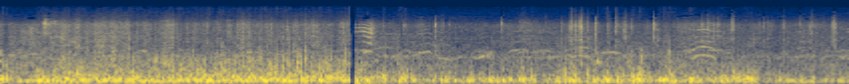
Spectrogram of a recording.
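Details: Flock of snow geese at Merced National Wildlife Refuge in January; dense honking chorus with distinct upslurred nasal yelps standing out, rapid and irregular, over constant wind noise.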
